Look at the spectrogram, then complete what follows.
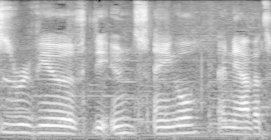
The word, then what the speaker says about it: OonZ: here anyways this is a review of the uns angle and yeah that's how you say it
